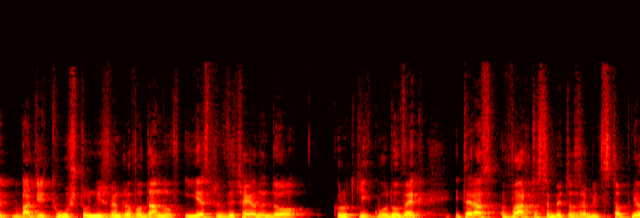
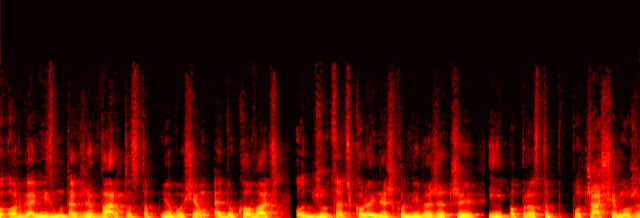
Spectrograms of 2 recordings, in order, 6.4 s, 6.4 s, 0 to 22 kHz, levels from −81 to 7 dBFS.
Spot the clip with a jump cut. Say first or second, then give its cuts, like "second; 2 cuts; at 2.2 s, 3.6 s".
second; 2 cuts; at 2.9 s, 4.8 s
